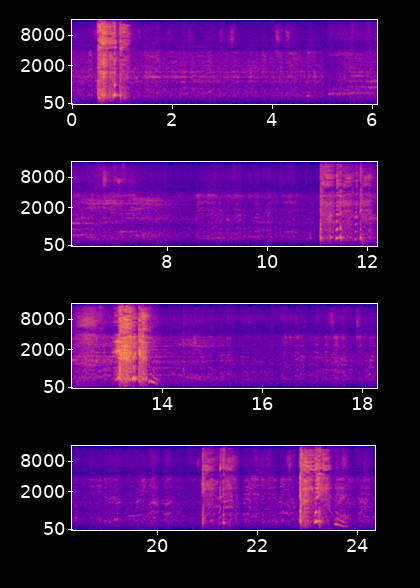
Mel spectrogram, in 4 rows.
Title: # 33 watching tv and coughing up a storm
